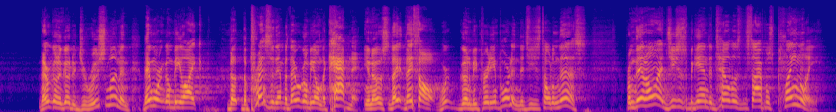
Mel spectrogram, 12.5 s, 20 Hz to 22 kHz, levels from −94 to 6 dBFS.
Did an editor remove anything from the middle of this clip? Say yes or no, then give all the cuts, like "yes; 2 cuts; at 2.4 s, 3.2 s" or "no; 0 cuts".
no; 0 cuts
